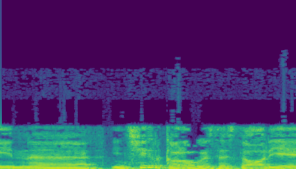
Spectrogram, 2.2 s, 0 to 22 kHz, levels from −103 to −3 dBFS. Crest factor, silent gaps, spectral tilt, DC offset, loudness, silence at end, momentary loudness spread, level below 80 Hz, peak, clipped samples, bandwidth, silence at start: 10 dB; none; -8.5 dB/octave; under 0.1%; -13 LUFS; 0 s; 2 LU; -40 dBFS; -2 dBFS; under 0.1%; 6 kHz; 0 s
